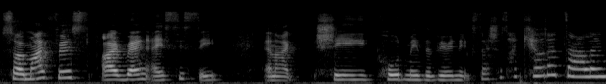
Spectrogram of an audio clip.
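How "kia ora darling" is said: very high-pitched, nanny-like counsellor voice. Retelling a counsellor's phone greeting, Super Nanny voice. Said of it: "talks like Super Nanny".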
